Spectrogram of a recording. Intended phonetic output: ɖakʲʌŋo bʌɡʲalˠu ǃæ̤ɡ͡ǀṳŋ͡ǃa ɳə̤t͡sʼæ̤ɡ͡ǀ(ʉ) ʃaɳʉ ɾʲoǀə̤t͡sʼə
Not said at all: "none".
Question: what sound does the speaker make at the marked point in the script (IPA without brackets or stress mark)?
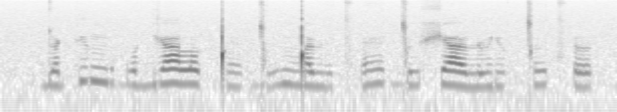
ʉ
